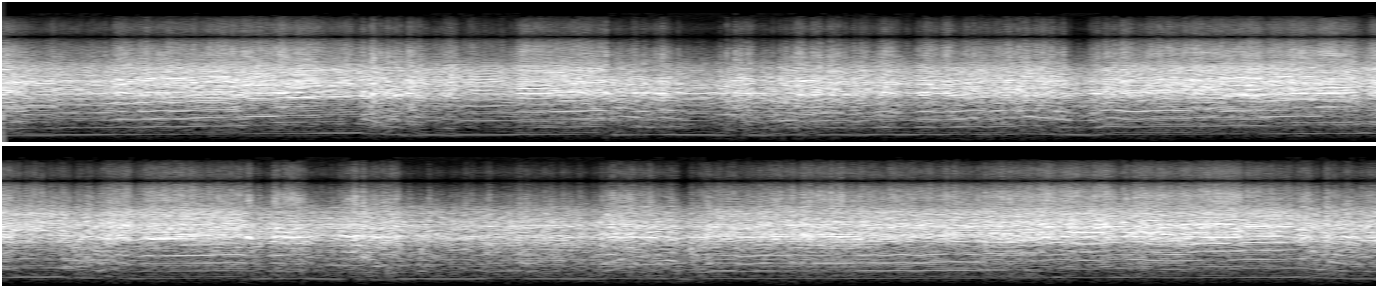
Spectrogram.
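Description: Rally car engine heard from inside the cabin, revving up under hard acceleration, with the revs falling back at gear changes about two seconds in, around seven seconds in, and near the end.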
